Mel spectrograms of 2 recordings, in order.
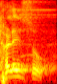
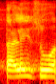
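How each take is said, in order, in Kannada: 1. ಮೊದಲ ವ್ಯಂಜನ ಮಹಾ ಪ್ರಾಣ, ಉಸಿರಿನೊಂದಿಗೆ. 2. ಮೊದಲ ವ್ಯಂಜನ ಅಲ್ಪ ಪ್ರಾಣ, ಉಸಿರಿಲ್ಲದೆ. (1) "ಥಳಿಸು ಅನ್ನಕ್ಕೆ" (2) "ತಳಿಸು ಅನ್ನಂಗಿಲ್ಲ"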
